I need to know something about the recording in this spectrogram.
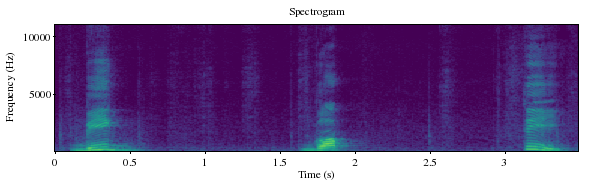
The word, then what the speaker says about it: বিজ্ঞপ্তি: হচ্ছে বিজ্ঞপ্তি এখন লিখবো বিজ্ঞপ্তি উচ্চারণটা কেমন দেখো বিগ গপ্তি তাহলে আমরা কি দেখলাম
